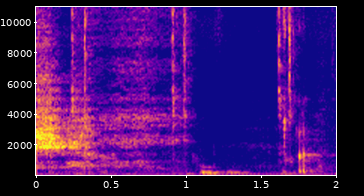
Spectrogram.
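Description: A few faint, short computer clicks, like a mouse being clicked, over a very quiet room, with a soft hiss fading away at the start.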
